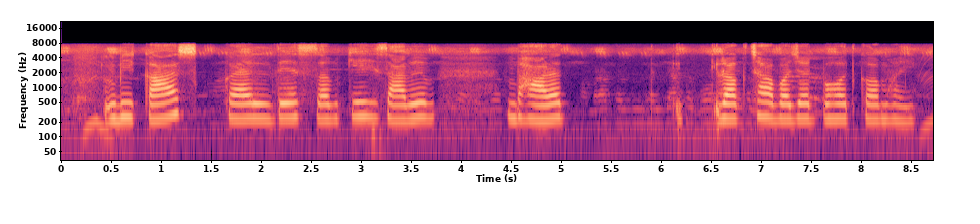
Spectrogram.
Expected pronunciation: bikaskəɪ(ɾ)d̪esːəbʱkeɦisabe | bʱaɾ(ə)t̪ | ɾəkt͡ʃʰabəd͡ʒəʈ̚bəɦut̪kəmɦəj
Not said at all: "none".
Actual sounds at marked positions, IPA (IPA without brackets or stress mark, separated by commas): l, ə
